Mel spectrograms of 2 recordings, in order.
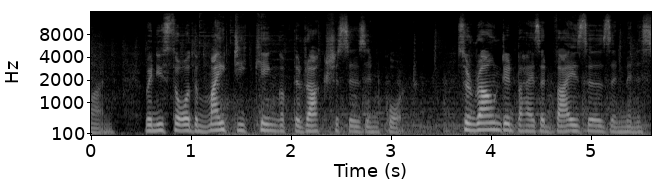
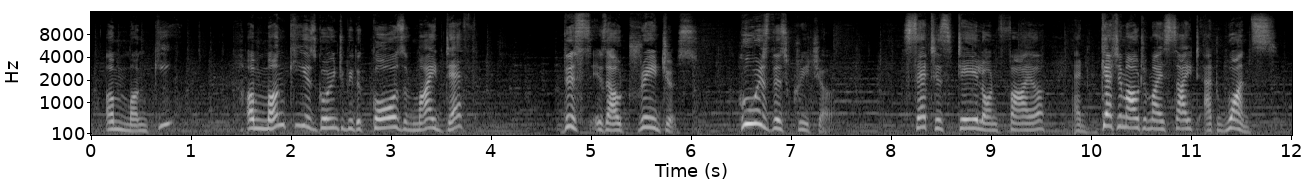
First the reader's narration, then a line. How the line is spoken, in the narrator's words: he shouted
